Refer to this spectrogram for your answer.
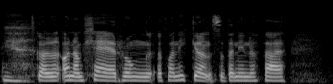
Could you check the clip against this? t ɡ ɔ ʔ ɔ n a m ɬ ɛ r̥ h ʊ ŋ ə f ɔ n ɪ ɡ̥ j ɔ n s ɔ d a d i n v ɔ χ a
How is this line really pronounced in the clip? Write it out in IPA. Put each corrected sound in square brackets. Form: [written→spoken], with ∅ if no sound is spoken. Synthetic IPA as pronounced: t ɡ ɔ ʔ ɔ n a m ɬ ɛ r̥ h ʊ ŋ ə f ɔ n ɪ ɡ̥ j ɔ n s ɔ d a [d→n] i n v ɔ [χ→θ] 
